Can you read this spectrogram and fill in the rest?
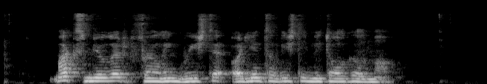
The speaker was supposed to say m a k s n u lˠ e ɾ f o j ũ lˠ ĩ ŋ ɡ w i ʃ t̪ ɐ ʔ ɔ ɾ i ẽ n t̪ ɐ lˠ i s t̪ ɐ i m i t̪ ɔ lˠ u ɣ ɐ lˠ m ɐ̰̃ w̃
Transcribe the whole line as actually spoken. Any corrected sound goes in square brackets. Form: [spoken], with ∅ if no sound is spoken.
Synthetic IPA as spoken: m a k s [m] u lˠ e ɾ f o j ũ lˠ ĩ ŋ ɡ w i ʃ t̪ ɐ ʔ ɔ ɾ i ẽ n t̪ ɐ lˠ i [ʃ] t̪ ɐ i m i t̪ ɔ lˠ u ɣ ɐ lˠ m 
